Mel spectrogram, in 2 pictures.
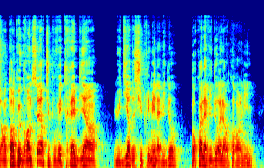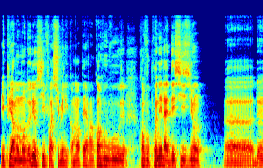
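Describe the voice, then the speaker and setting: A man's voice: on the low side, warm tone. A man talking casually to his viewers as a reaction host, hesitant with many fillers and restarts. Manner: addresses viewers directly.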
